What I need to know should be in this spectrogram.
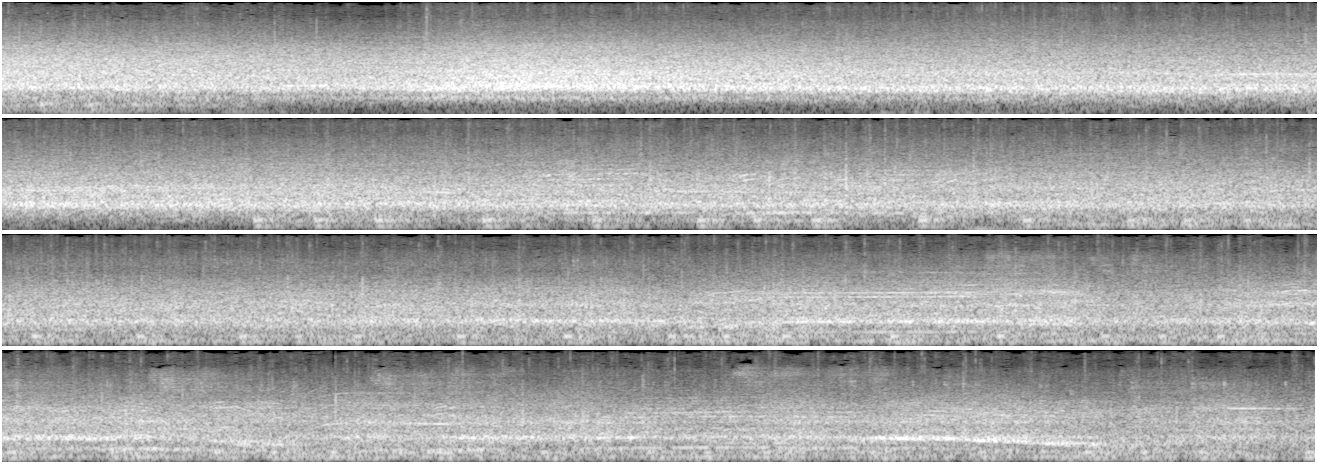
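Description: A stadium crowd cheers loudly and steadily.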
